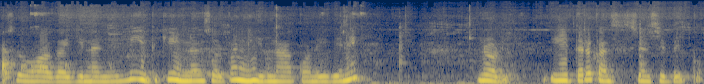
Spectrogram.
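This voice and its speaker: A woman hosting a cooking channel, calmly talking viewers through a recipe step by step. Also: fairly high pitch, fast, noisy background. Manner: calm step-by-step instructing, addresses viewers directly. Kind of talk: cooking demonstration voice-over.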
